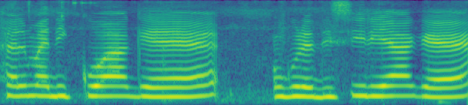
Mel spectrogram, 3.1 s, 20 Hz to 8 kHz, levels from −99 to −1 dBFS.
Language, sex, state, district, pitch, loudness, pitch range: Chakma, female, Tripura, Dhalai, 280 Hz, -11 LUFS, 265-285 Hz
